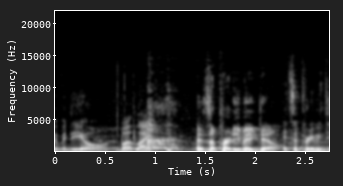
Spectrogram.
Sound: chuckles

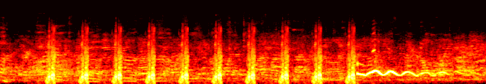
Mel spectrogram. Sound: gulping

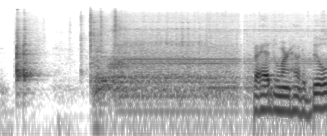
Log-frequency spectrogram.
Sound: drill whirring

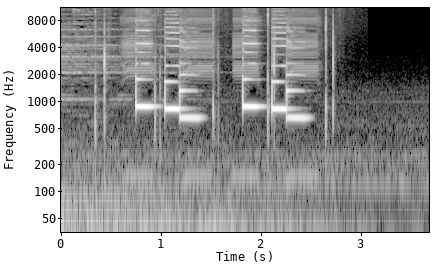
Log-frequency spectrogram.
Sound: phone beeps

